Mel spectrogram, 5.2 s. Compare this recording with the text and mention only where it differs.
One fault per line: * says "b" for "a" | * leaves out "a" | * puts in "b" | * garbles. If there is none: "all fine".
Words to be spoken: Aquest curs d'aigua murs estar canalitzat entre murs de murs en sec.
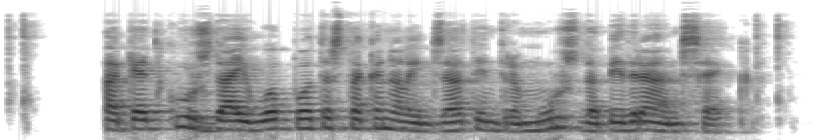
* says "pot" for "murs"
* says "pedra" for "murs"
